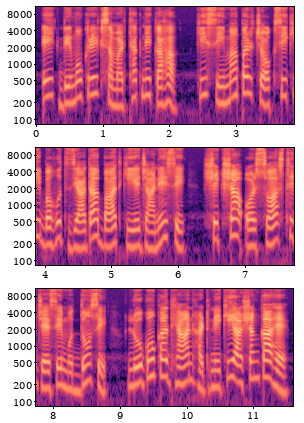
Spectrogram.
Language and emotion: Hindi, neutral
